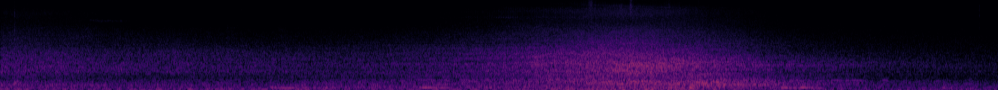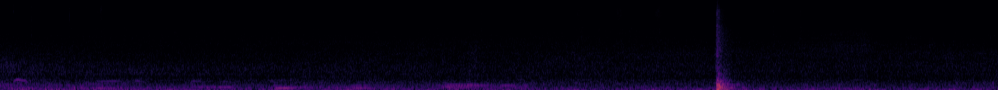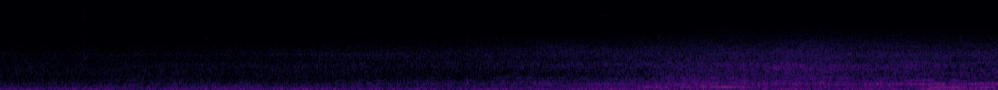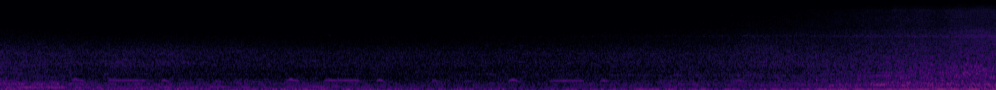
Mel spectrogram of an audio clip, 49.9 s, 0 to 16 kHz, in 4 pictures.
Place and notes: Rednal, Birmingham, UK - Lickey Hills (outside)
Recorded at a bus stop not far from Lickey Hills Country Park with a Zoom H4N.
